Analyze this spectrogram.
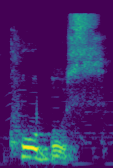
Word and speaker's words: Kobus: In German, it's Kobus.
